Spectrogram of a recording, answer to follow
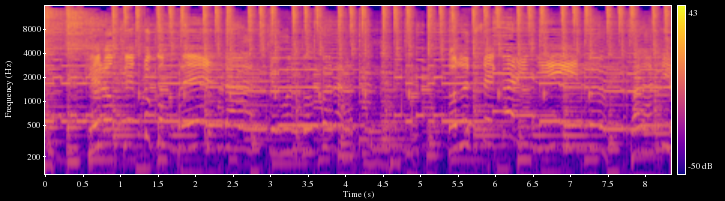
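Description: A band playing an upbeat Latin dance song with a steady beat, bass and a wavering lead melody line.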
